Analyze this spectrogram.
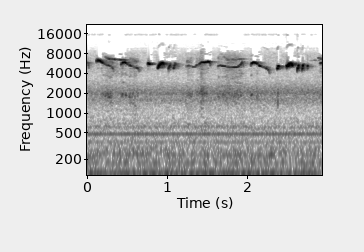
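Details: Rescued gray kingbird nestling being hand-fed, calling in a rapid unbroken stream of high wavering squeaks, a constant machine-like drone running beneath throughout.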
